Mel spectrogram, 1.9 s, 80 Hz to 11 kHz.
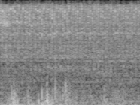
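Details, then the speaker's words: BMW 440i Gran Coupe B58, just after installing a Dorch Stage 2.5 high-pressure fuel pump and flashing the tune (MHD): after a long crank, a low idle that is slightly lumpy at first, then settles into an even run; healthy, no leaks. "It was like a long crank, but it started up fine. No leaks."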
